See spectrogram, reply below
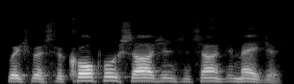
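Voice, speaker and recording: A very old English man, around a hundred, reminisces as a war veteran. His voice sits a little high for a man, and he talks in a halting, reflective way, circling back over phrases. The recording is somewhat dull and muffled. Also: steady tone. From England. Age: very old, around 100. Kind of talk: unhurried oral-history reminiscence.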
